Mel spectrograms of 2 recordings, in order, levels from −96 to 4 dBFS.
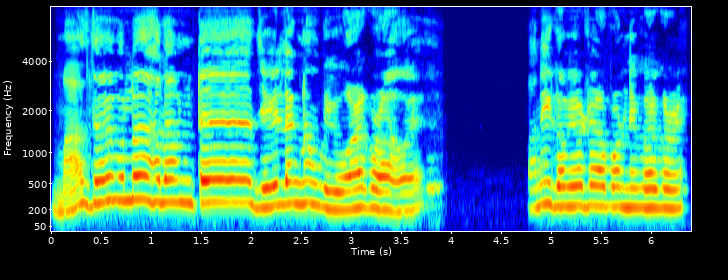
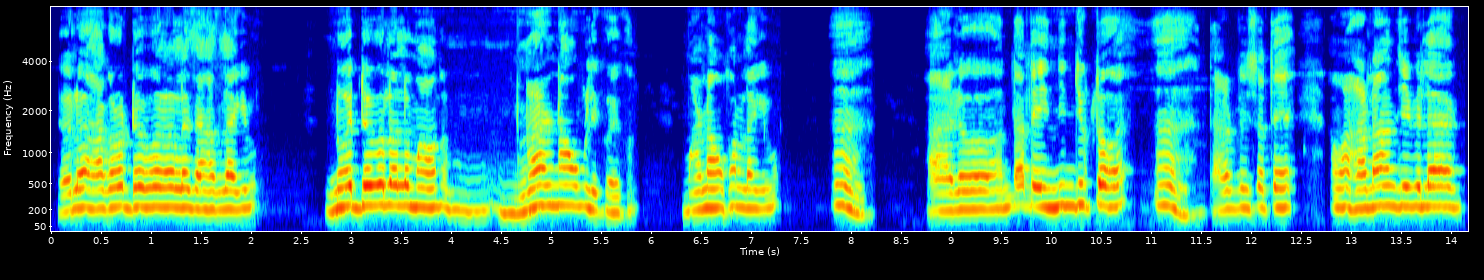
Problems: background sounds at intervals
